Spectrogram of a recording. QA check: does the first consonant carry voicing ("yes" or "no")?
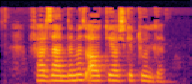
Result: no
